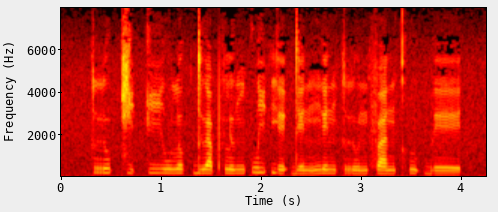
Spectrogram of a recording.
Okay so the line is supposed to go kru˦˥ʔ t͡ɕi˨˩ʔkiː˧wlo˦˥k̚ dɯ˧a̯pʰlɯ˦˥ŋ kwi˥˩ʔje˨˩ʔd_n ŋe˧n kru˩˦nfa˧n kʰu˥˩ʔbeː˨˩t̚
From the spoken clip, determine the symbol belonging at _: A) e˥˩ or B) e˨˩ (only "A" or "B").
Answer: B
